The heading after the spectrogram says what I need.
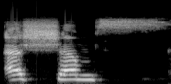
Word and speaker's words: Ash-Shams: to describe the other, because the lamb of the word Al-Qamar is pronounced clearly with the qaf, and the lamb of Ash-Shams Shams. is merged into the sheen.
